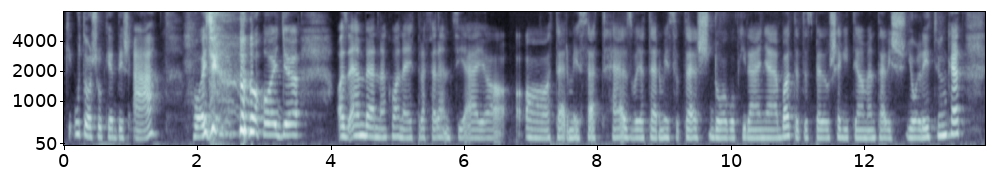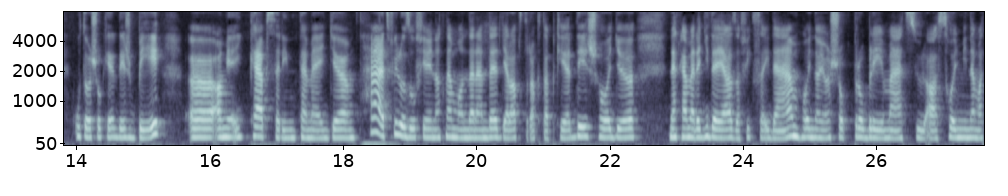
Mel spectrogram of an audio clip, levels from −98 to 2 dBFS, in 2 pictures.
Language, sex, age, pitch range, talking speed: Hungarian, female, 20-39, 180-205 Hz, 125 wpm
